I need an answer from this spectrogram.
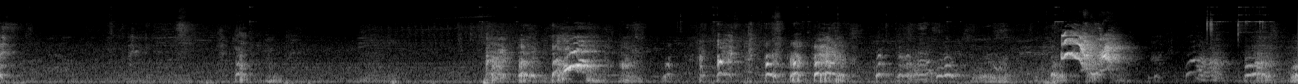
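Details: Niro and Kyno, two 118-day-old Shiba Inu puppies, are quiet for about five seconds. Then they break into dense, irregular bursts of sharp barks and yips, with a loud cluster near the end.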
